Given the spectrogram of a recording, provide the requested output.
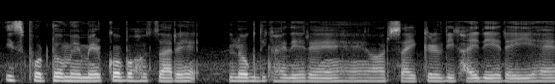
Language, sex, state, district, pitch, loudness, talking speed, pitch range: Hindi, male, Himachal Pradesh, Shimla, 155 Hz, -18 LUFS, 195 wpm, 150-165 Hz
